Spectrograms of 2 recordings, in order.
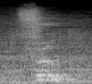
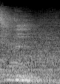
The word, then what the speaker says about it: through: Through. It's not true. It's through. Fed.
